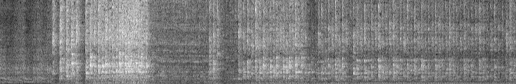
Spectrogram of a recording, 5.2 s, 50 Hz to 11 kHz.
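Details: 1966 U302 Super after earlier rebuild issues were corrected: it cranks, catches with a loud blip, then settles into a steady, even, loud open-pipe idle, a normal healthy start.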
